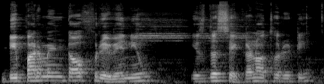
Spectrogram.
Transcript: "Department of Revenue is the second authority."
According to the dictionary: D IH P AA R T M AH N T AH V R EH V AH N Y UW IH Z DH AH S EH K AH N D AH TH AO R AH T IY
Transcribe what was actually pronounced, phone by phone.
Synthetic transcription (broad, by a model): D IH P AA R T M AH N T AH F R EH V AH N Y UW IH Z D AH S EH K AH N D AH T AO R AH T IY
